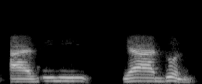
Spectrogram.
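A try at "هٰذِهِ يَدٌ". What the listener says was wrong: Hadhihi yadun. Jadi hanya nggak panjang, Pak ya. Hadhihi yadun.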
